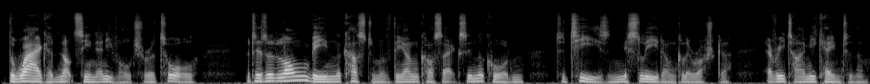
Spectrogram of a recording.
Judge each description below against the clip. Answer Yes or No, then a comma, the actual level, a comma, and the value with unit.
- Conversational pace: No, fast, 240 wpm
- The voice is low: Yes, low, 115 Hz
